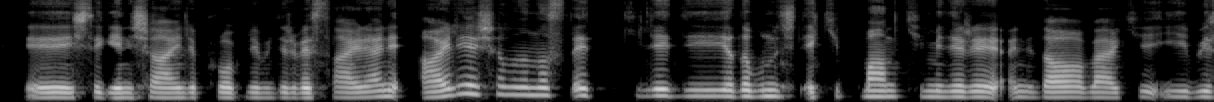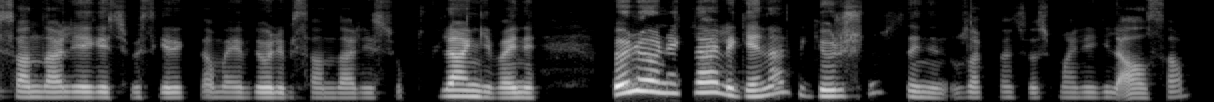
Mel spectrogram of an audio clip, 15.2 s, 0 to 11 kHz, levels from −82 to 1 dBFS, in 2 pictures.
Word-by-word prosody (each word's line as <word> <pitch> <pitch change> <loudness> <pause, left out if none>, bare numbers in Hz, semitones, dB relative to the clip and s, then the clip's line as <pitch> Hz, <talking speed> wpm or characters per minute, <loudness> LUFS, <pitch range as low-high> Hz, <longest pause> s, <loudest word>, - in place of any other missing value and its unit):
eee, 160 0 +2
işte, 160 +1 -2
geniş 155 +1 -1
aile 160 0 -1
problemidir 160 0 -3
vs. 155 0 -9
Hani, 170 +3 -1
aile 185 +10 0
yaşamını 255 -3 -2
nasıl 235 -1 -3
etkilediği 210 -2 -3
ya 195 -1 +1
da 195 -1 0
bunun 200 - -1
için 190 - -8
ekipman 190 +3 -3
kimileri, 180 -2 -2
hani, 170 0 -10
daha 170 0 0
belki 165 +1 -5
iyi 185 -1 -10
bir 180 0 -4
sandalyeye 170 -1 -1
geçmesi 165 0 -6
gerekti 165 0 -5
ama 165 0 -8
evde 165 0 -4
öyle 160 -1 +1
bir 165 - -19
sandalyesi 155 -1 -11
yoktu - - -27
filan 200 -1 +4
gibi, 165 -3 -4
hani, 160 0 +2 0.5
böyle 305 +8 +12
örneklerle 325 -4 +6
genel 220 +10 +1
bir 235 - -14
görüşünü 200 +9 0
senin 170 - -7
uzaktan 165 +2 -12
çalışmayla 165 0 -15
ile 165 - -10
ilgili 165 0 -8
alsam? 150 +6 -7
170 Hz, 180 wpm, -23 LUFS, 160-200 Hz, 0.5 s, böyle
